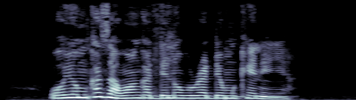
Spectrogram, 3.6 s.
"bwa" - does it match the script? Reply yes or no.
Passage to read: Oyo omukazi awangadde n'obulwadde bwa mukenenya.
no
